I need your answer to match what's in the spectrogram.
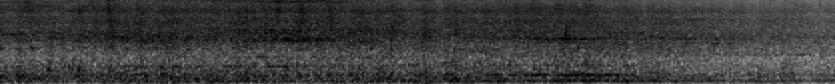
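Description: A train travelling from Copenhagen to Aarhus, Denmark, rolls steadily along the rails, a continuous loud rumble with dense rhythmic rattling and clacking, heard from inside the moving train, with no voices.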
